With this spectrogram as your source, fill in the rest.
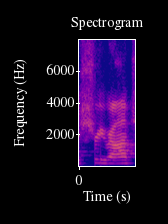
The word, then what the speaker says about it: sriracha: my mom calls it sriracha i'm like mom that r is silent like you just don't pronounce the r between the s and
